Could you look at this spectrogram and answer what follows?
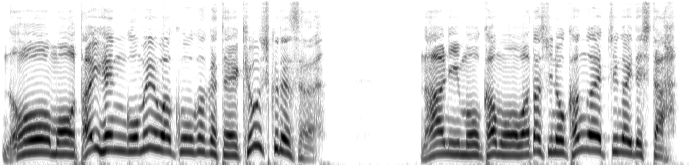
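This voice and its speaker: A woman voicing a composed, courteous male detective chief in an audiobook, explaining in a deliberate, emphatic and formal way. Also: fairly high pitch, lively intonation, a little mellow, dry recording, clean studio sound, voice pushed up. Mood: cheerfully apologetic. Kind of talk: storybook dialogue in audiobook reading.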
